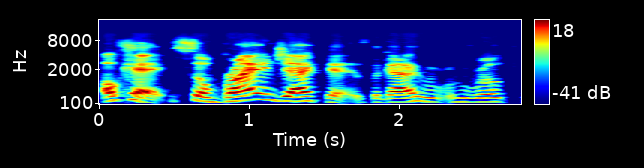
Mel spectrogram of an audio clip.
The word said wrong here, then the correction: Jacques: Brian, I think it's Brian Jacques. Yeah. – Jacques, just period.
